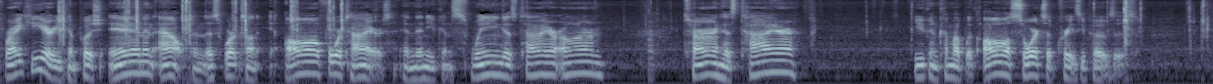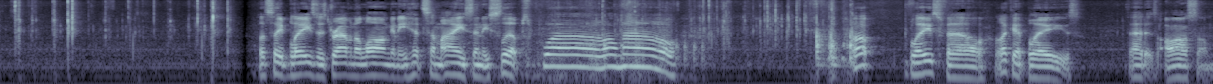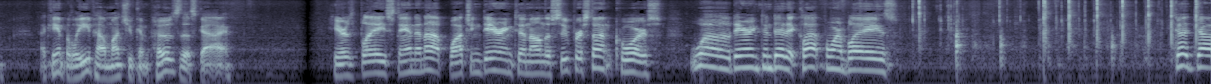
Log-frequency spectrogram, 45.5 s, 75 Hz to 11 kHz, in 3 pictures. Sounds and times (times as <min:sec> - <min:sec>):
Speech: 0:00.0 - 0:07.6, 0:08.6 - 0:10.0, 0:11.4 - 0:14.3, 0:18.4 - 0:23.7, 0:25.8 - 0:33.3, 0:34.4 - 0:41.6, 0:45.0 - 0:45.4.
